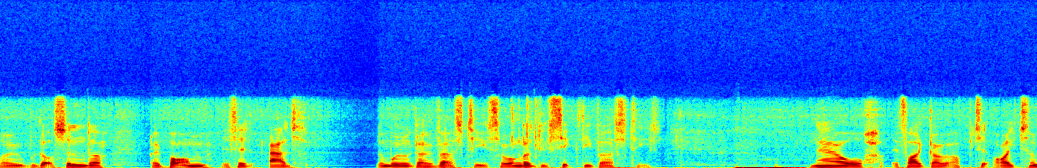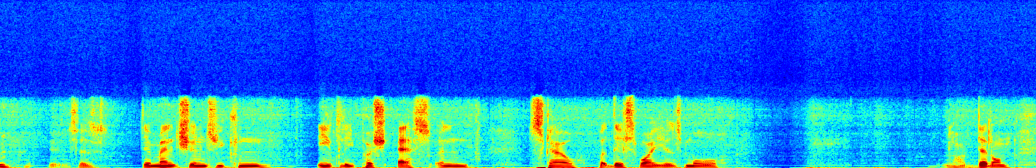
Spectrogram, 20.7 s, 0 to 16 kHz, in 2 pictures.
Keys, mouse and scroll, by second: 1.9-6.5 drag, 9.4 click, 10.5-13.6 drag, 17.3 click, 17.8-20.7 drag.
